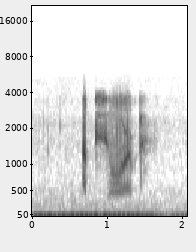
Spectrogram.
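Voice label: "absorb", USA, male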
